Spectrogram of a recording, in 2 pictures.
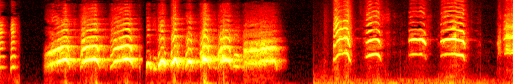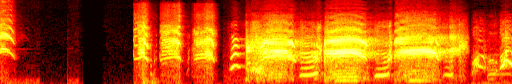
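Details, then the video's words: Monkey giving bursts of high, harmonic chattering calls, short rising whistle-like cries in quick runs, a silent gap, then loud sustained screeching squeals near the end. "Monkey Sound Effect"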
